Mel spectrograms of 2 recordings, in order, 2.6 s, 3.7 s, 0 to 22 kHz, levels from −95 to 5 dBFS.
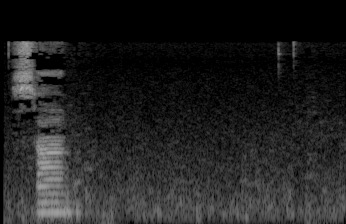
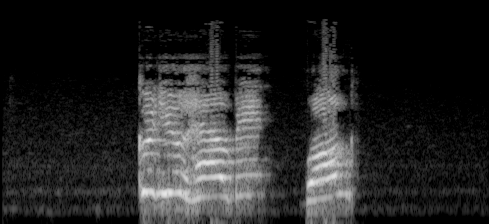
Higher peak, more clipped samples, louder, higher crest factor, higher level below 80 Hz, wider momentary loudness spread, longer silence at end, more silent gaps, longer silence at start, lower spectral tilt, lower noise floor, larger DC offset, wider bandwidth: second, -14 dBFS vs 0 dBFS; neither; second, -29 LUFS vs -13 LUFS; first, 24 dB vs 16 dB; about the same, -66 dBFS vs -64 dBFS; first, 26 LU vs 12 LU; second, 0.4 s vs 1 s; neither; second, 0.1 s vs 1.05 s; about the same, -1.5 dB/octave vs -2.5 dB/octave; second, -57 dBFS vs -73 dBFS; neither; first, 12 kHz vs 10 kHz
